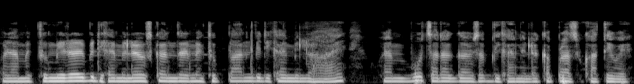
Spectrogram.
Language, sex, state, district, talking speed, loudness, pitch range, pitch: Hindi, male, Arunachal Pradesh, Papum Pare, 285 wpm, -16 LUFS, 140-150 Hz, 145 Hz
